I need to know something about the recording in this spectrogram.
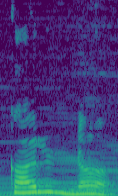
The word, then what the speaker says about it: கர்ண: கர்ண கா கமலாக்கு வர கா. கர்ண 3 சுழினா அழுத்தமா உச்சரிக்கணும். கர்ண.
